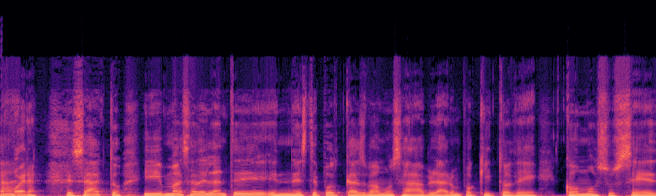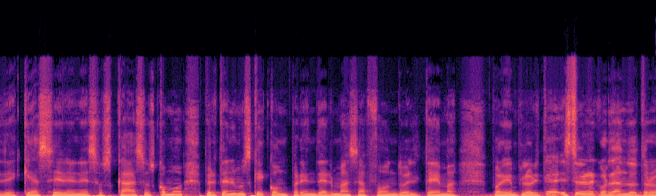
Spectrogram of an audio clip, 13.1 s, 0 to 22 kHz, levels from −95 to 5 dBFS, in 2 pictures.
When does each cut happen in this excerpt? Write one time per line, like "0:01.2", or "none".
0:12.0

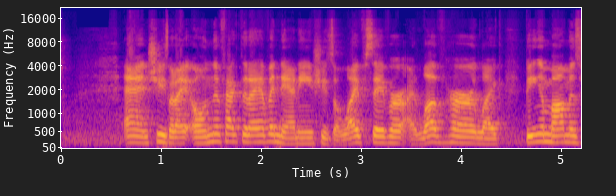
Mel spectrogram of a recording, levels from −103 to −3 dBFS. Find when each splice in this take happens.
0:01.1

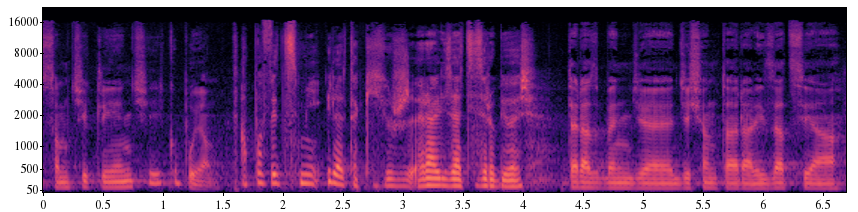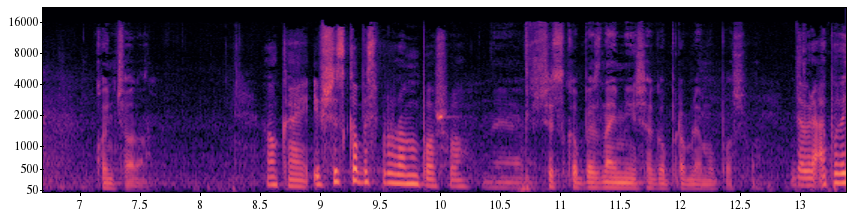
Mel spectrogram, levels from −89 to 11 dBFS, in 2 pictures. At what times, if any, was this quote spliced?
none

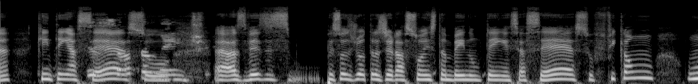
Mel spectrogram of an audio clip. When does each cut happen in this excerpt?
none

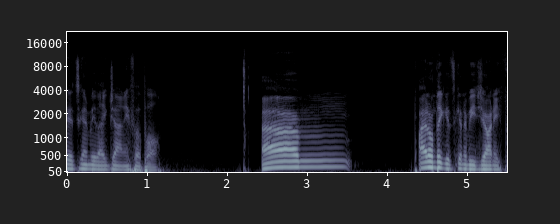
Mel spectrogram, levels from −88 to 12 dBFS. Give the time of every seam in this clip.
none

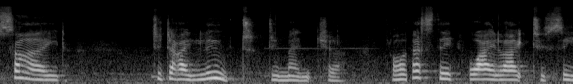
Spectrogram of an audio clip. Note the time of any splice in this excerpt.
0:01.5
0:02.6
0:04.1
0:04.7

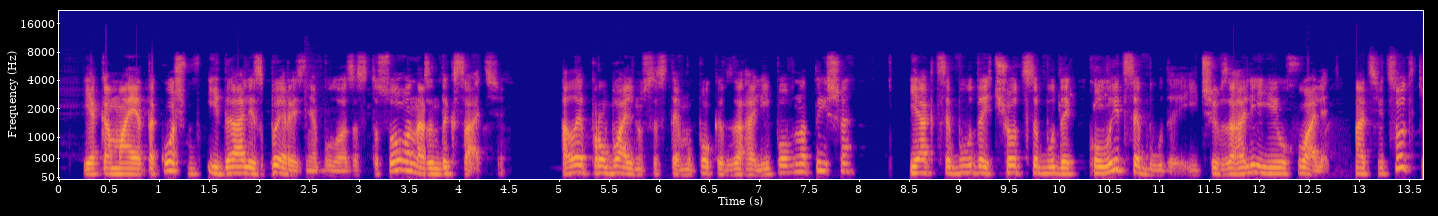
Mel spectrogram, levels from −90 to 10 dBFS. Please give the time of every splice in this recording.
0:03.7

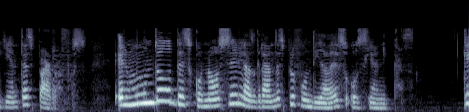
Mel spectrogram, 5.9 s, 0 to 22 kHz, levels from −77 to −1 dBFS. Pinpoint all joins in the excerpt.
0:01.2

